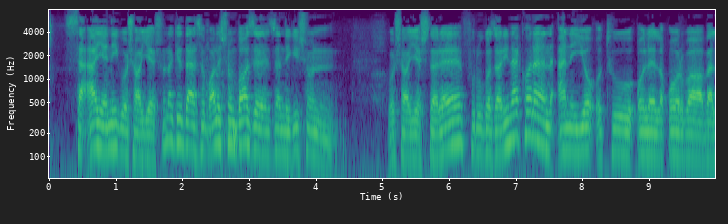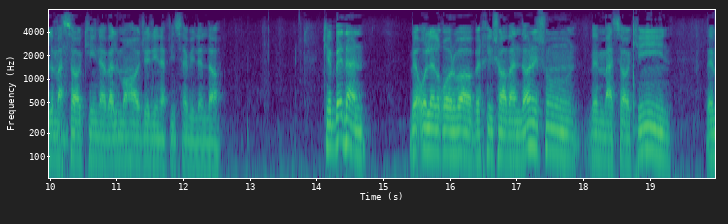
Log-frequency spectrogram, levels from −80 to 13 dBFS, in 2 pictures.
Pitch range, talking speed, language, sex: 90-135 Hz, 100 wpm, Persian, male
